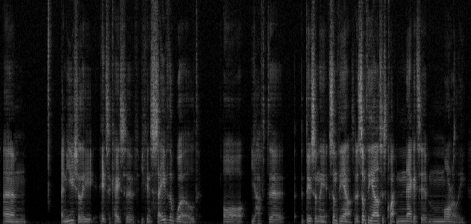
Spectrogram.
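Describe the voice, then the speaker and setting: A man vlogging a casual opinion rant to camera, passionate and animated, swinging between loud outbursts and quiet asides. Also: mid-range voice, moderate pace, creaky.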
